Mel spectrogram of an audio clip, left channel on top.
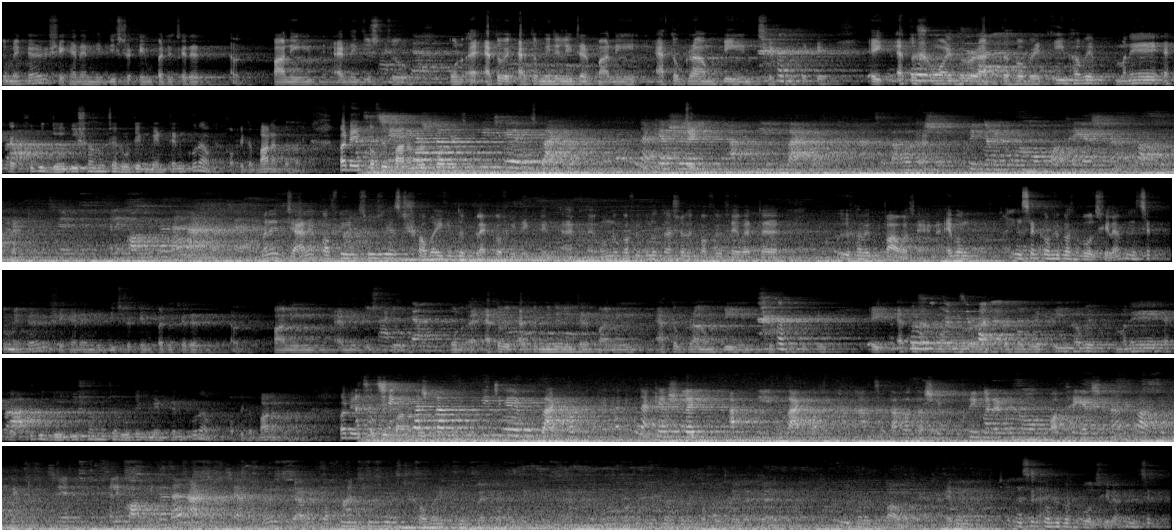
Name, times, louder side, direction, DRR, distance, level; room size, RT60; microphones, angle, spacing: voice 1, 0.0-2.0 2.3-2.4 2.7-16.4 17.2-17.3 18.5-18.7 20.8-21.0 23.5-23.8 26.0-34.9, left 4 dB, 50° left, 8 dB, 0.5 m, -28 dB
voice 2, 3.8-4.4 5.0-5.8 7.6-7.9 8.9-10.0 11.7-12.0 15.3-16.2 16.5-18.8 19.3-25.9 26.2-26.5 26.8-26.9 33.5-33.9, right 1 dB, 30° right, -2 dB, 1.3 m, -25 dB
sound 1, 15.3-33.4, right 1 dB, 50° right, 0.8 m, -24 dB
12.0 x 4.4 x 7.7 m, 2.5 s
head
